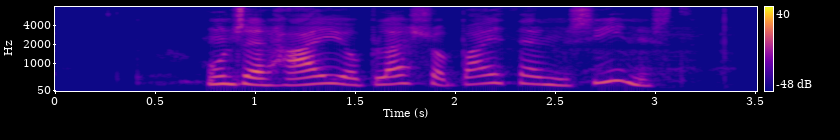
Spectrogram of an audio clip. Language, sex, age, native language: Icelandic, female, 12, Icelandic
